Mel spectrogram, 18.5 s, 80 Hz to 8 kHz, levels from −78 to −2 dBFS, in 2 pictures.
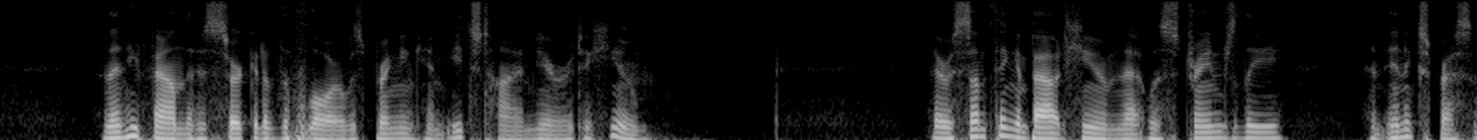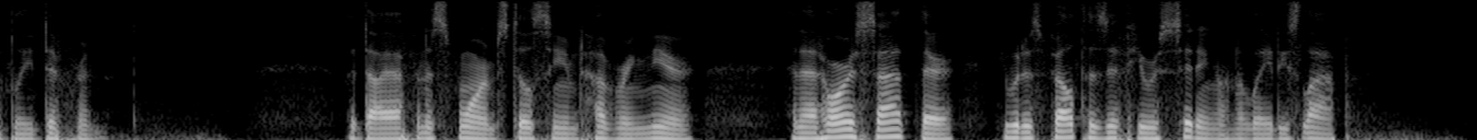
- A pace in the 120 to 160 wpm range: No, average, 175 wpm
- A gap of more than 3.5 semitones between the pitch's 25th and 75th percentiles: No, average, 2.8 semitones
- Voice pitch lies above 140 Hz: No, low, 115 Hz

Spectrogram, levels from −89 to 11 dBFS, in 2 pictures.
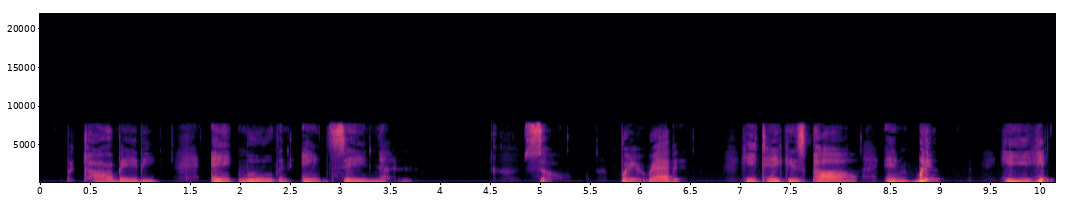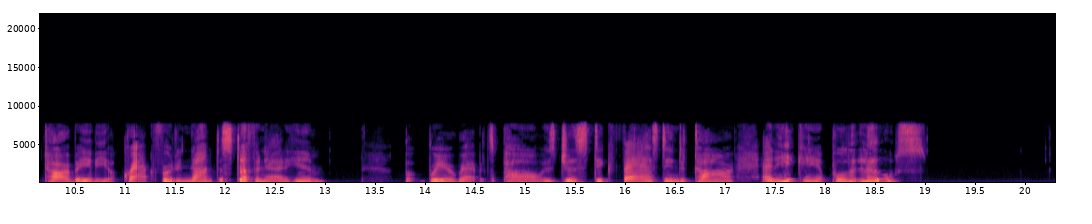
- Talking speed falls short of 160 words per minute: Yes, average, 145 wpm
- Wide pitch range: Yes, wide, 7.2 semitones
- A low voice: No, high, 200 Hz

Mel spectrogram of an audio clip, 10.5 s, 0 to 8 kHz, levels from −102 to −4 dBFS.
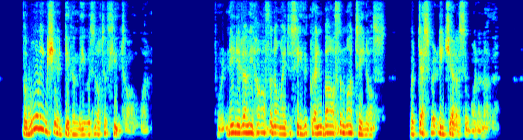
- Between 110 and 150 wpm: No, average, 170 wpm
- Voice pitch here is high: No, medium, 155 Hz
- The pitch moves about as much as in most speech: Yes, average, 4.0 semitones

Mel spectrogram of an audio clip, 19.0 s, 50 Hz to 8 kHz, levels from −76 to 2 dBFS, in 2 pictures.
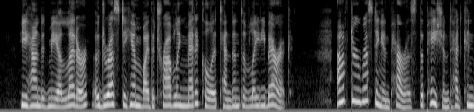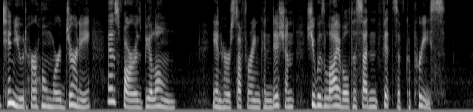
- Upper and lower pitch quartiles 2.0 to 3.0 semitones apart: No, average, 3.8 semitones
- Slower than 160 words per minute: Yes, slow, 135 wpm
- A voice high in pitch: Yes, high, 215 Hz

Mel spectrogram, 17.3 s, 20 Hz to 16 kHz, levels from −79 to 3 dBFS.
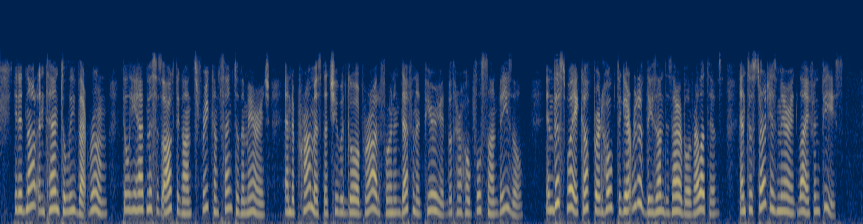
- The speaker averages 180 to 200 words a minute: Yes, average, 190 wpm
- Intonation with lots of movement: No, average, 3.8 semitones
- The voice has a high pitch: Yes, high, 240 Hz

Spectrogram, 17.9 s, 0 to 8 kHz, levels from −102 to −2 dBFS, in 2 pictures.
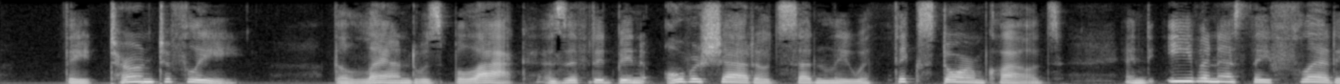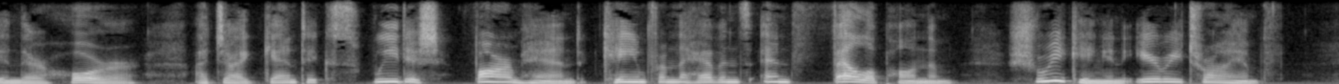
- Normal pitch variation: No, wide, 6.5 semitones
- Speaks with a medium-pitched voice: No, high, 205 Hz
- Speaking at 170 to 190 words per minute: No, average, 150 wpm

